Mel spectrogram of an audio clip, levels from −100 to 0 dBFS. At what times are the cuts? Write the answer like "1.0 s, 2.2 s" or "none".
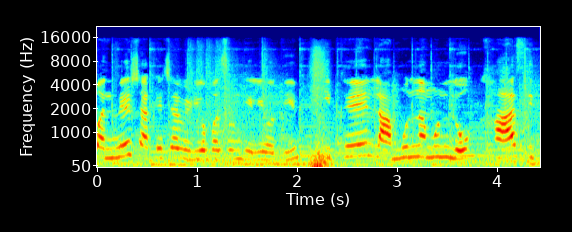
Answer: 2.2 s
